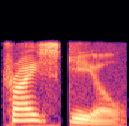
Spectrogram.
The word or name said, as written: triskele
